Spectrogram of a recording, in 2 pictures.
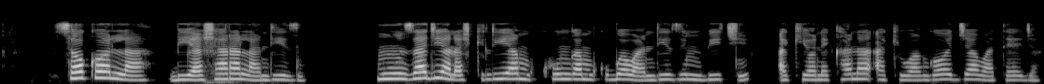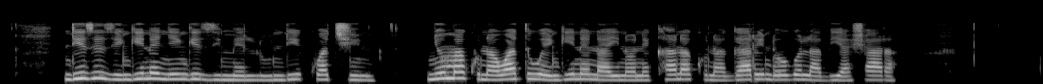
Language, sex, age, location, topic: Swahili, male, 25-35, Kisii, agriculture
